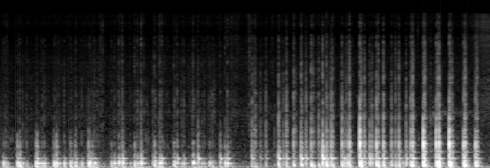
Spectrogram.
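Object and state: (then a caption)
Wooden table top. Fingertips and short nails of both hands tap fast on a flat, solid wooden table top. The result is a rapid, uneven run of dull, low knocks with almost no ring, growing louder and denser toward the end.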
